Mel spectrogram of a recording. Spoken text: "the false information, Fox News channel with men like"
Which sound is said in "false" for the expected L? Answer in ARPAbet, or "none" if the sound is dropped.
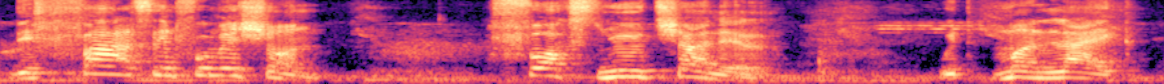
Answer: L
